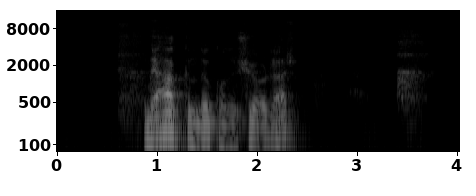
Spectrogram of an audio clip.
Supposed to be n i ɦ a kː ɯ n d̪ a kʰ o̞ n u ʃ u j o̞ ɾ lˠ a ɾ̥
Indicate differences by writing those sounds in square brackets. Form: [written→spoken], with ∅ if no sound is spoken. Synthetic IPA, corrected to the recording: n [i→ɛ] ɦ a kː ɯ n d̪ a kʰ o̞ n u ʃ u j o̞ ɾ lˠ a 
